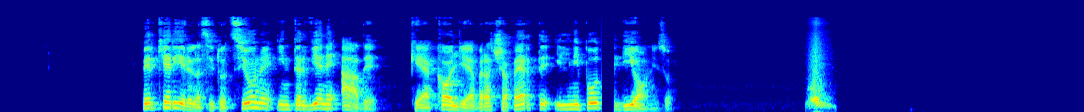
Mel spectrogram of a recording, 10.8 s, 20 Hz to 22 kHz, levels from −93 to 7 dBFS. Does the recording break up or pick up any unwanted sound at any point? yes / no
yes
